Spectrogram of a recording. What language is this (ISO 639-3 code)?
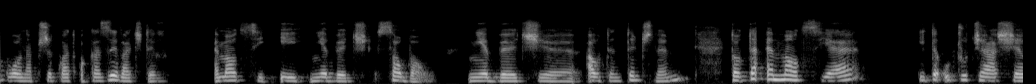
pol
